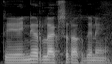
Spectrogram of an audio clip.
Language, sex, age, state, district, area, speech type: Punjabi, male, 30-45, Punjab, Mansa, urban, spontaneous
